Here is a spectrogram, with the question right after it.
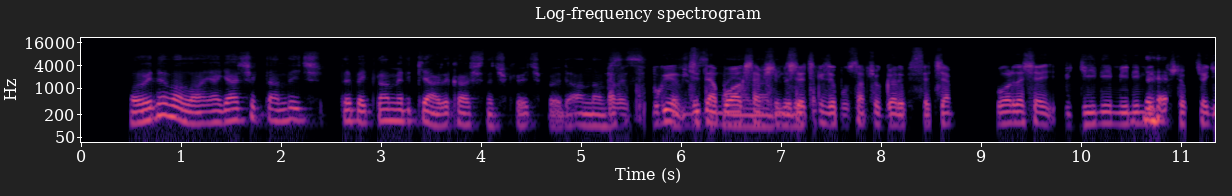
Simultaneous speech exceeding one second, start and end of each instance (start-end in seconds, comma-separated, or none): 5.2-7.2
